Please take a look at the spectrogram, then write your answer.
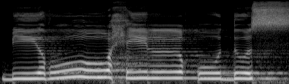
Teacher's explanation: lam qamariah sebab alif lam menghadapi huruf qamariah yaitu Q maka lam sukun dibunyikan dengan jelas atau biasa dinamakan denganzhar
